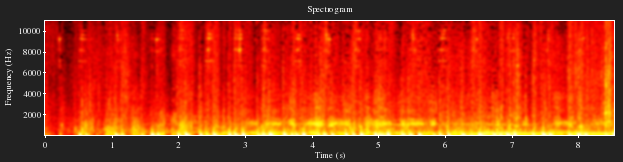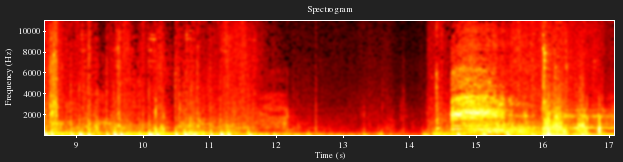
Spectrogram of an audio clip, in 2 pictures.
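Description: A horse in the Red Dead Redemption 2 game gallops in quick rhythmic hoofbeats, then neighs, with a short lull before a loud whinny near the end; no talk.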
